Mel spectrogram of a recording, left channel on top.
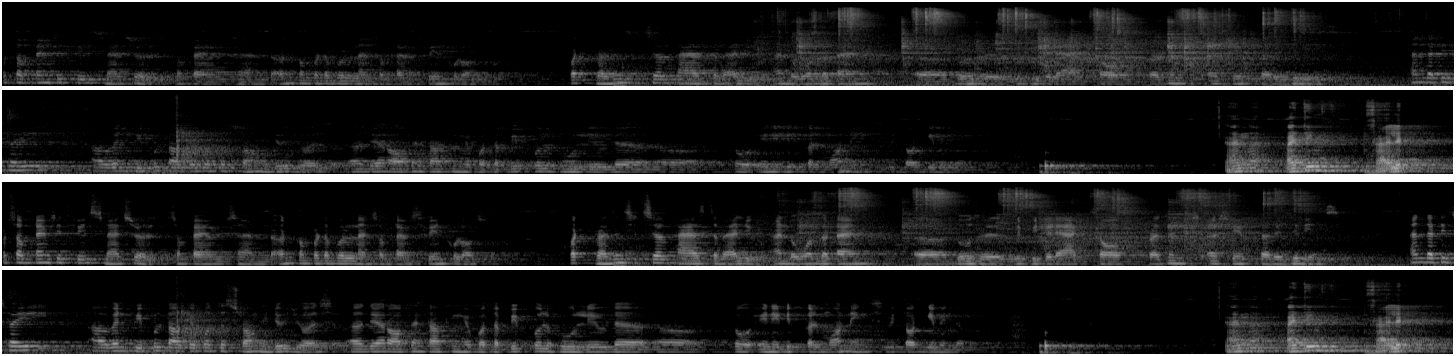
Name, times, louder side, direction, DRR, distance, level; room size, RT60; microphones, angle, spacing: voice 1, 0.0-4.9 5.7-8.7 9.1-13.4 14.1-15.0 15.4-21.5 21.8-24.2 24.6-25.3, right 5 dB, 90° right, 10 dB, 0.5 m, -40 dB
sound 1, 6.1-10.3 10.9-16.3, left 3 dB, 60° left, 2.6 m, -43 dB
sound 2, 7.4-13.1, left 4 dB, 80° left, 1.0 m, -46 dB
voice 2, 26.7-28.5, left 1 dB, 15° left, 7 dB, 0.3 m, -31 dB
10.0 x 9.2 x 4.3 m, 2.5 s
head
